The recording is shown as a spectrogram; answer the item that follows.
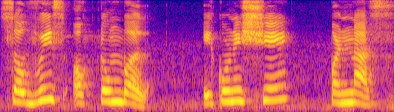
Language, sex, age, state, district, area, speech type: Marathi, female, 18-30, Maharashtra, Yavatmal, rural, spontaneous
